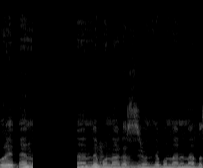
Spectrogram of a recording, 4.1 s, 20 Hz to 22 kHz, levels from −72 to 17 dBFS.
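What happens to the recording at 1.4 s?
At 1.4 s the speech has gone silent. It cut out mid-flow at 0.65 s and stays dead until 1.56 s, a gap of nearly 0.9 s, before the talking resumes. This is a playback stall: the output falls quiet because nothing is being delivered to it. The likely cause is the player running dry of buffered data, or its audio thread being blocked, and holding silence until it could continue.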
